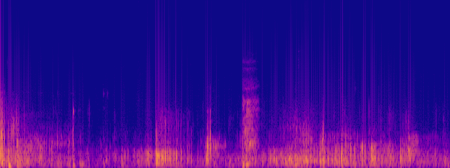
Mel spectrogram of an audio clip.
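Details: Belly gurgle ASMR recording after drinking Diet Coke with Mentos: irregular low gurgles and rumbles with a few louder bubbling bursts, normal bowel sounds of digestion.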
